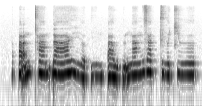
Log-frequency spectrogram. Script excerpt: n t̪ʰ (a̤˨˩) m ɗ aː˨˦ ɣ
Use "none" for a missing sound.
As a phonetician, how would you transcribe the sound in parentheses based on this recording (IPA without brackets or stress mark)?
a˧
